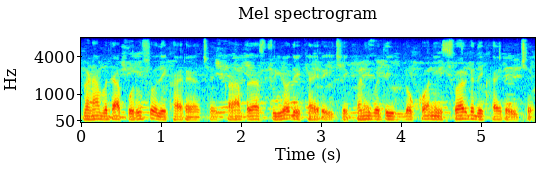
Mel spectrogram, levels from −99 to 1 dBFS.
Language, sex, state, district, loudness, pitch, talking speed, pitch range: Gujarati, male, Gujarat, Gandhinagar, -18 LUFS, 110 Hz, 200 wpm, 100-115 Hz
